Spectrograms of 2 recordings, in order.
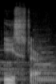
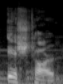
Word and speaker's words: Ishtar: impressive at any rate Ishtar is Ishtar pronounced Ishtar there's not any evidence it was ever pronounced Easter the closest we can get on an anthropological scale is maybe east har but that's the best you can get generally speaking I expect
